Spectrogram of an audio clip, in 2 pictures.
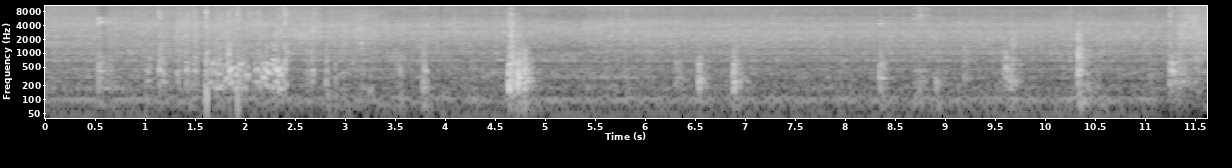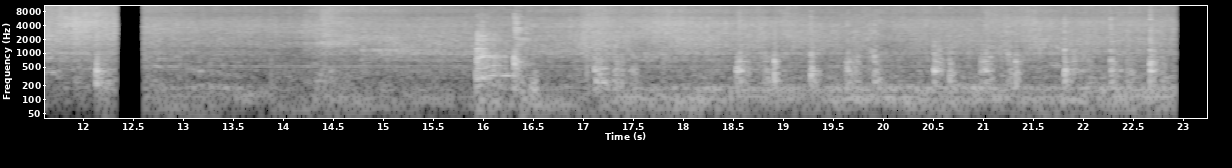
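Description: Cumin seeds fry in hot oil for a bean and potato curry, a steady close sizzle with occasional stirring scrapes and clinks, continuing through a brief break midway.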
